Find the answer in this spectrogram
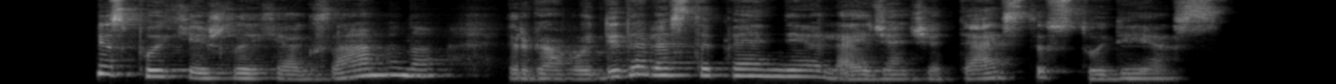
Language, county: Lithuanian, Vilnius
